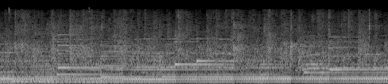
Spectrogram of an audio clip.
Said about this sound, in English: Give Jesus a mighty hand clap, everyone.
